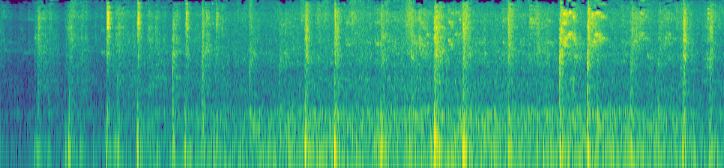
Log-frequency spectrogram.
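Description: Passenger train coach running across a river bridge: wheels clattering over the rail joints in irregular sharp clicks over a steady low rumble, growing louder over the first few seconds.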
